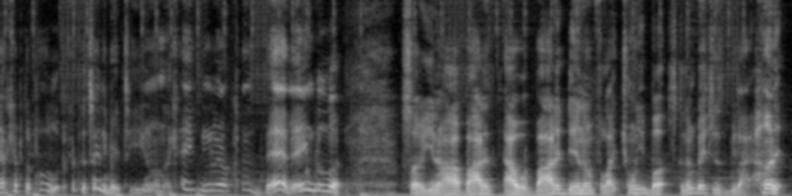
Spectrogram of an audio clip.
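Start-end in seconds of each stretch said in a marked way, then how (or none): 0.0-3.5 high, softer excited gush. Real, not acted. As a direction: rave about the clothes with pitch up. Excited about his keepsakes.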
